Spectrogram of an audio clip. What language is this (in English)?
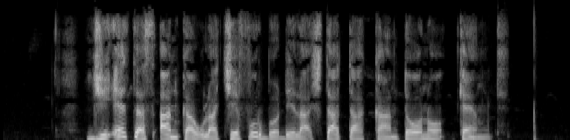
Esperanto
